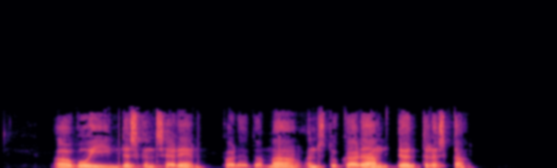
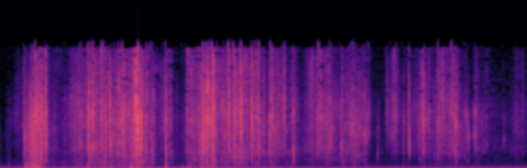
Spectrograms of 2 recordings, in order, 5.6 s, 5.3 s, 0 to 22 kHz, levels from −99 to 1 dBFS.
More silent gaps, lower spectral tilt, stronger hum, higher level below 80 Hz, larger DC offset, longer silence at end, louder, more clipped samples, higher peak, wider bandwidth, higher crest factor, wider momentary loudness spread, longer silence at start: neither; first, -6 dB/octave vs 0.5 dB/octave; neither; about the same, -56 dBFS vs -52 dBFS; neither; first, 0.9 s vs 0 s; first, -19 LUFS vs -32 LUFS; neither; about the same, -2 dBFS vs 0 dBFS; second, 8 kHz vs 17 kHz; second, 16 dB vs 36 dB; second, 10 LU vs 14 LU; first, 0.55 s vs 0 s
